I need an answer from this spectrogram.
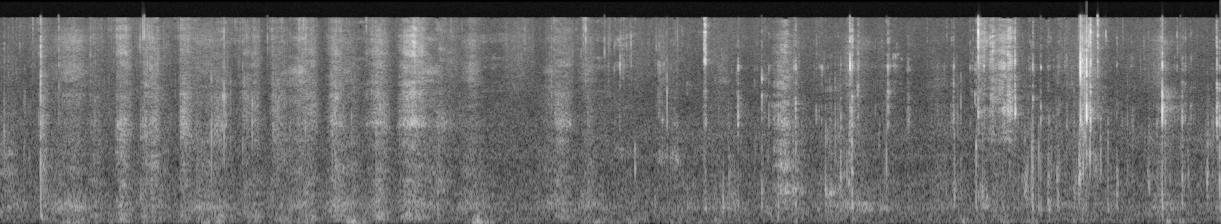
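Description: A person chewing a mouthful of crepe, with irregular small clicks and smacks of the mouth throughout.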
